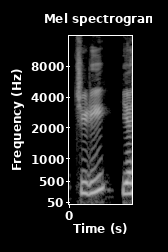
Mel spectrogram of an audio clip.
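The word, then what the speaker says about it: चिड़ियाँ: बहुवचन चिड़िया चिड़िया होगा या इसमें चंद्र बिंदु का प्रोनाउंस यानी उच्चारण होगा है ना चिड़ियां ठीक है तो डी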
